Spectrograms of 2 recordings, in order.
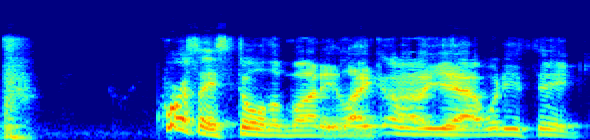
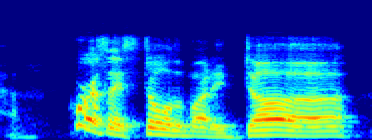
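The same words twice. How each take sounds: First: Scoffing mock confession; mild sarcastic scoff. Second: Quick, flippant "Of course I stole the money, duh"; sarcastic. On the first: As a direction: brush it off with sarcasm. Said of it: "sarcastically trying to make it sound like". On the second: Retold or imitated. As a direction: toss it off like it's obvious. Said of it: "because he's very sarcastic".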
